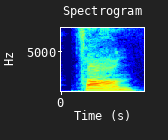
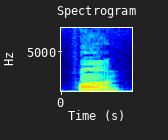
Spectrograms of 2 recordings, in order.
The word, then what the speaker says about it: fahren: Here's another word pronounced right and then wrong. Fahren, Fawn.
